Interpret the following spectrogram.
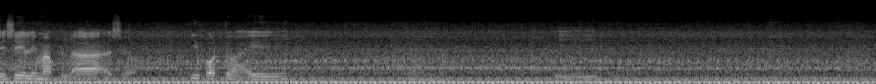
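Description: An engine idling steadily with a fast, even low pulse, with a man's voice briefly over it near the start.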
